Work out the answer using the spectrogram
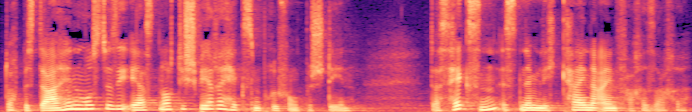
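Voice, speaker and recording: Gravelly, low-voiced woman storyteller. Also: a little slow. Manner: lively storytelling. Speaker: narrator. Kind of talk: children's audiobook narration.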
